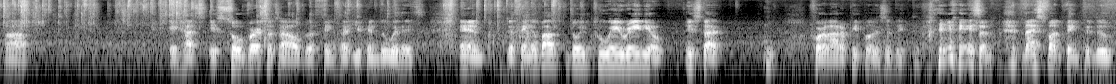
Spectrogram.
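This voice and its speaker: A man giving a casual hands-on product demo in a halting way, often checking in with the listener. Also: medium pitch. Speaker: product reviewer. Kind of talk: casual hands-on unboxing demonstration. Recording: roomy echo with clear background noise.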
